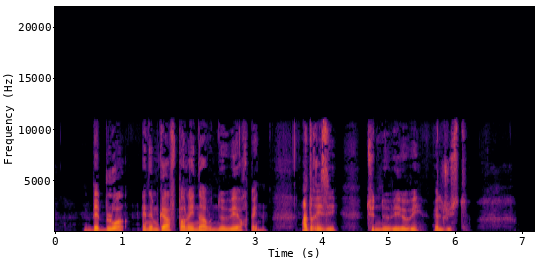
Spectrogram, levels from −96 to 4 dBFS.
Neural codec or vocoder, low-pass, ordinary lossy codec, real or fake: none; 10.8 kHz; MP3, 96 kbps; real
